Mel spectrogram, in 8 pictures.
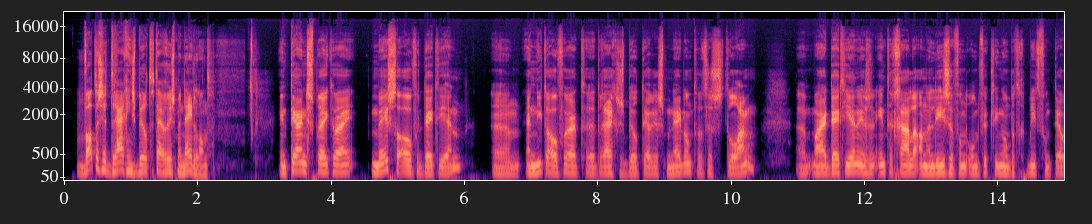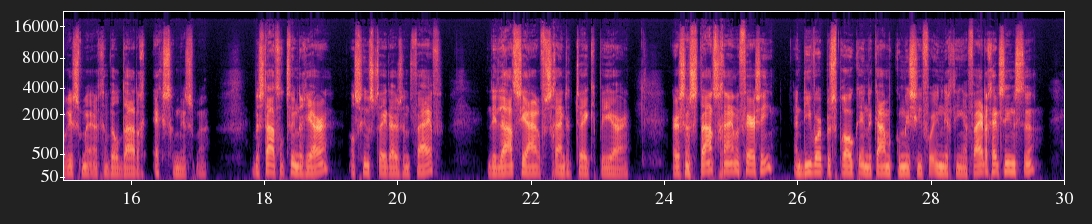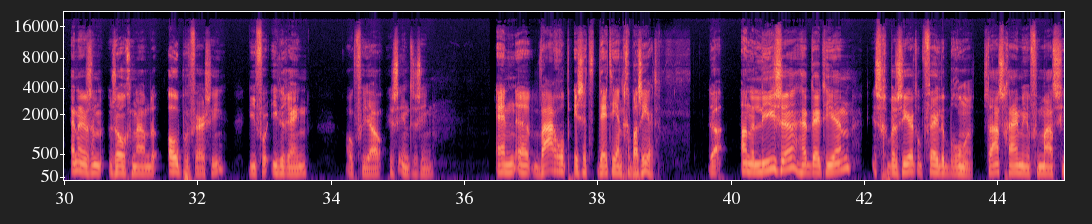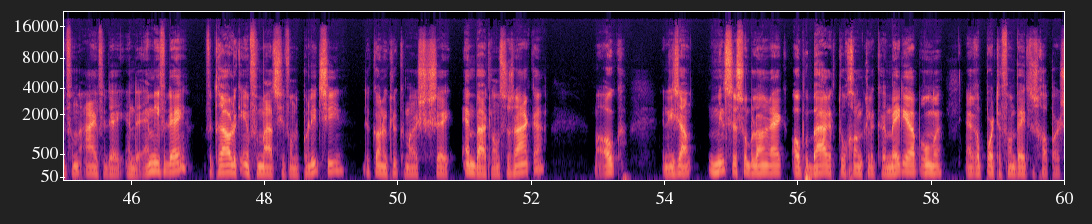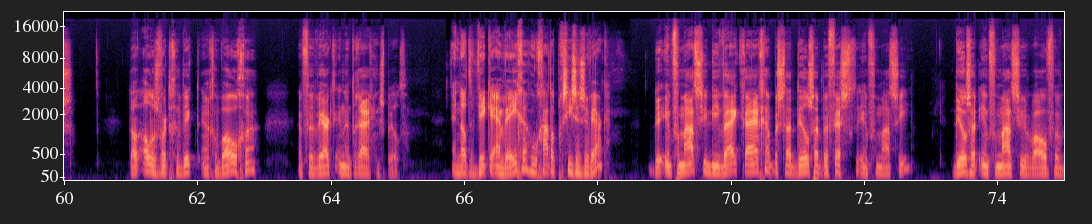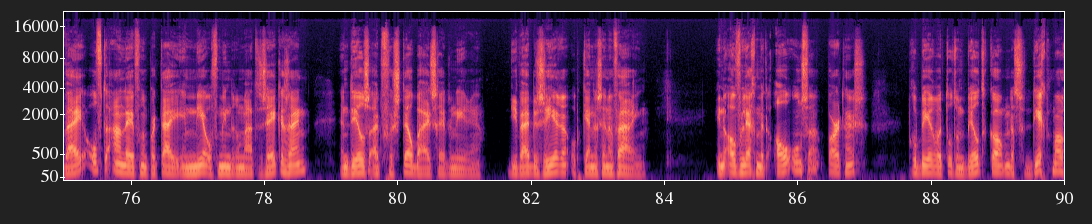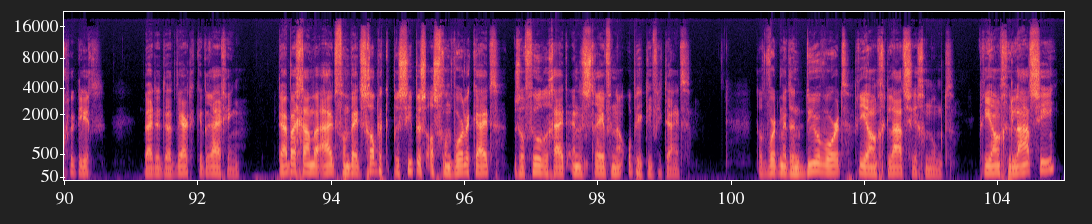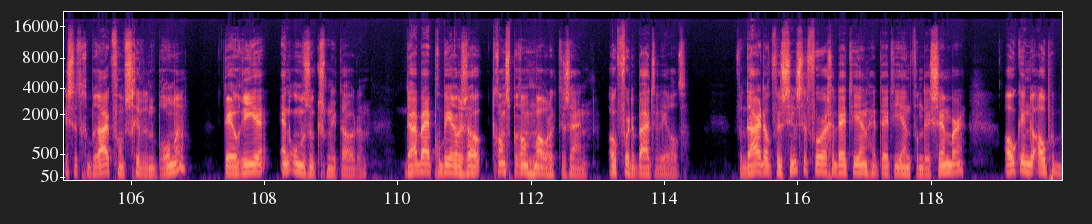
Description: En wat betekenen die bevindingen voor het dreigingsniveau? Daarover spreken twee redacteuren van het DTN, werkzaam bij de afdeling Analyse Nationale Veiligheid van de NCTV.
